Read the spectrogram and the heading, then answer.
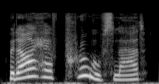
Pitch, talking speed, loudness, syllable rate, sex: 290 Hz, 190 wpm, -16 LUFS, 3.9 syllables/s, female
